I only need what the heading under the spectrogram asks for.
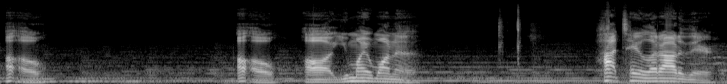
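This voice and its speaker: A man's voice: mid-range voice, expressive, takes it slowly, pauses often, over music. A young American man giving casual, joking reaction commentary in exclamatory slang. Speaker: host of a reaction channel.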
